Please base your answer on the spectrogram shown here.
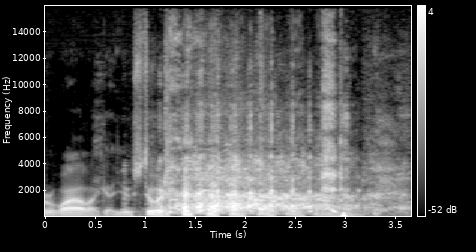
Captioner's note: everyone laughing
